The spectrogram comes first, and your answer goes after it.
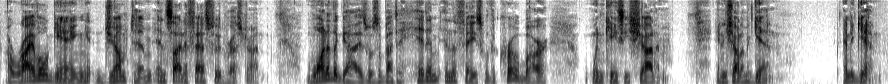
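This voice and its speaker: A man narrating a true story in a steady, serious scripted style. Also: sits low, breathy edge, no echo, studio quality.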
